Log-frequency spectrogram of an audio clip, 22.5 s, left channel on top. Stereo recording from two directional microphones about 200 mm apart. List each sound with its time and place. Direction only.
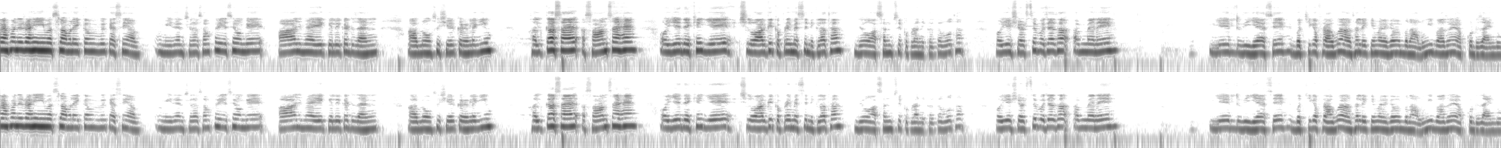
0.0 s speech: 45° left (ahead or behind)
14.9 s speech: 50° left (ahead or behind)
18.3 s speech: 45° left (ahead or behind)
